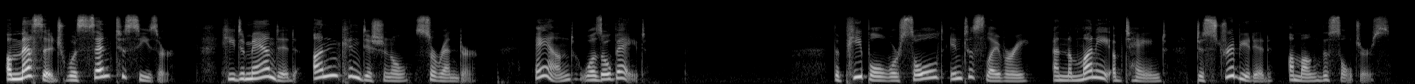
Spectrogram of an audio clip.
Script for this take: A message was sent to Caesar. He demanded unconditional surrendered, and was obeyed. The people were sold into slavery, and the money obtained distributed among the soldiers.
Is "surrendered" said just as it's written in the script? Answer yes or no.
no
